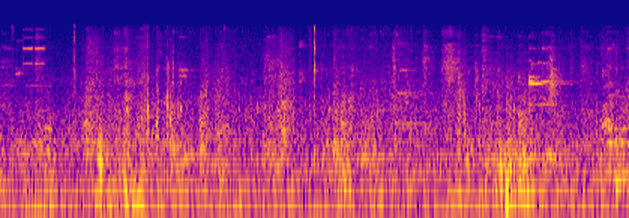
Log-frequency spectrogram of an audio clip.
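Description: Restaurant ambience: a murmur of voices with scattered clinks and clatter of crockery and cutlery, some clinks ringing briefly.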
